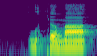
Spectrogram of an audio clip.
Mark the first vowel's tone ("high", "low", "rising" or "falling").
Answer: high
